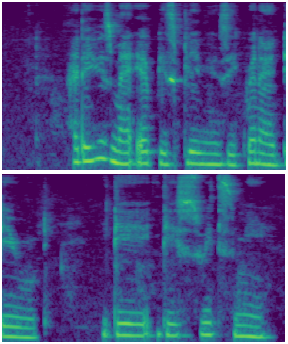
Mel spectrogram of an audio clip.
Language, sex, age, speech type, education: Nigerian Pidgin, female, 15-29, spontaneous, tertiary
